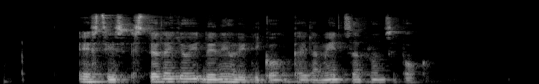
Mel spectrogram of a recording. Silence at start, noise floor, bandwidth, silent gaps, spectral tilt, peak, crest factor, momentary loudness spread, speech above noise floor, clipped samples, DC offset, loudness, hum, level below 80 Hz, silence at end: 0.8 s; -83 dBFS; 11.5 kHz; none; -3.5 dB/octave; -6 dBFS; 20 dB; 11 LU; 58 dB; under 0.1%; under 0.1%; -24 LUFS; none; -60 dBFS; 1.25 s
